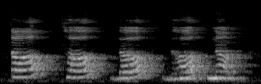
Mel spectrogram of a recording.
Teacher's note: आपकी जीभ बार-बार दांतों में टच हो रही है। तो इसीलिए इसको कहा जाएगा दंत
